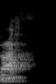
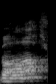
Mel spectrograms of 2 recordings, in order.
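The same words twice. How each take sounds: First: It is said with a northern English vowel. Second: It is said with a southern English vowel. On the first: This is the speaker's own native way of speaking. "rather than Bath" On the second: The speaker adapts to a listener from the south. "when I'm talking to someone from the south, I might say Bath"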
